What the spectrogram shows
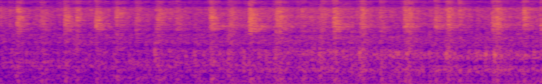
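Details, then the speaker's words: Yamaha Banshee two-stroke quad idling after new exhaust clamps fitted to stop exhaust leaks: steady crackly even idle, no puffing or ticking at pipe joints; sounds better, exhaust sealed. "i finally ordered these clamps for the exhaust right there so no more exhaust leaks it actually sounds a little better"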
